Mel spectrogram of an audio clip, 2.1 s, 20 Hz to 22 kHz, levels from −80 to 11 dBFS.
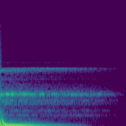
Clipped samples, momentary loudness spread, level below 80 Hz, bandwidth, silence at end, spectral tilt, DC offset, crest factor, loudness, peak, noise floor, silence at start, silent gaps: under 0.1%; 26 LU; -16 dBFS; 2.5 kHz; 1.15 s; -11.5 dB/octave; under 0.1%; 16 dB; -19 LUFS; -2 dBFS; -53 dBFS; 0 s; none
